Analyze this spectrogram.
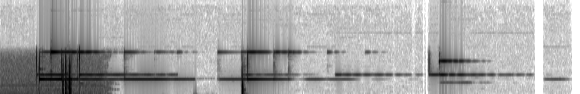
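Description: Bell-like chime tones, struck a few times. The strongest strikes come about a second in and again at about three and a half seconds, with a softer one near six and a half seconds. Each rings on and fades.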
